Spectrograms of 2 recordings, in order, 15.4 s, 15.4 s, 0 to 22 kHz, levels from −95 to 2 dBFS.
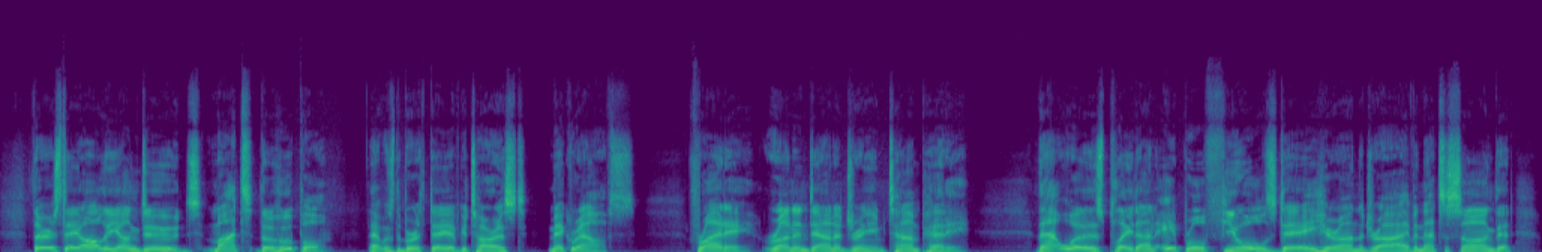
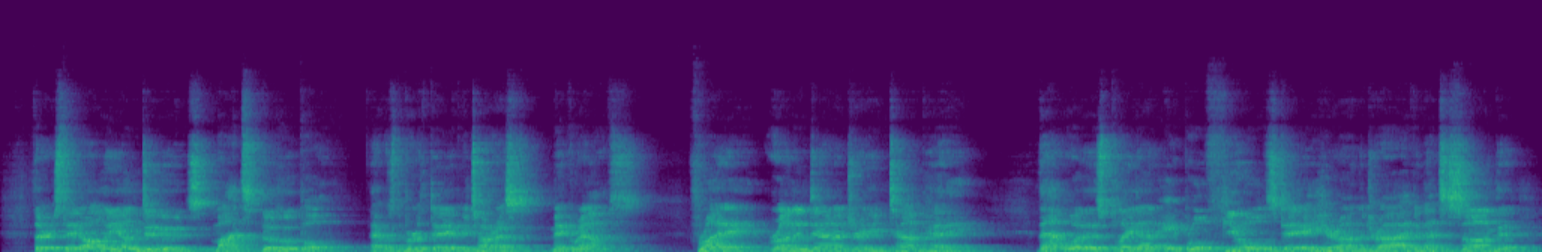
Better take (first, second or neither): first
